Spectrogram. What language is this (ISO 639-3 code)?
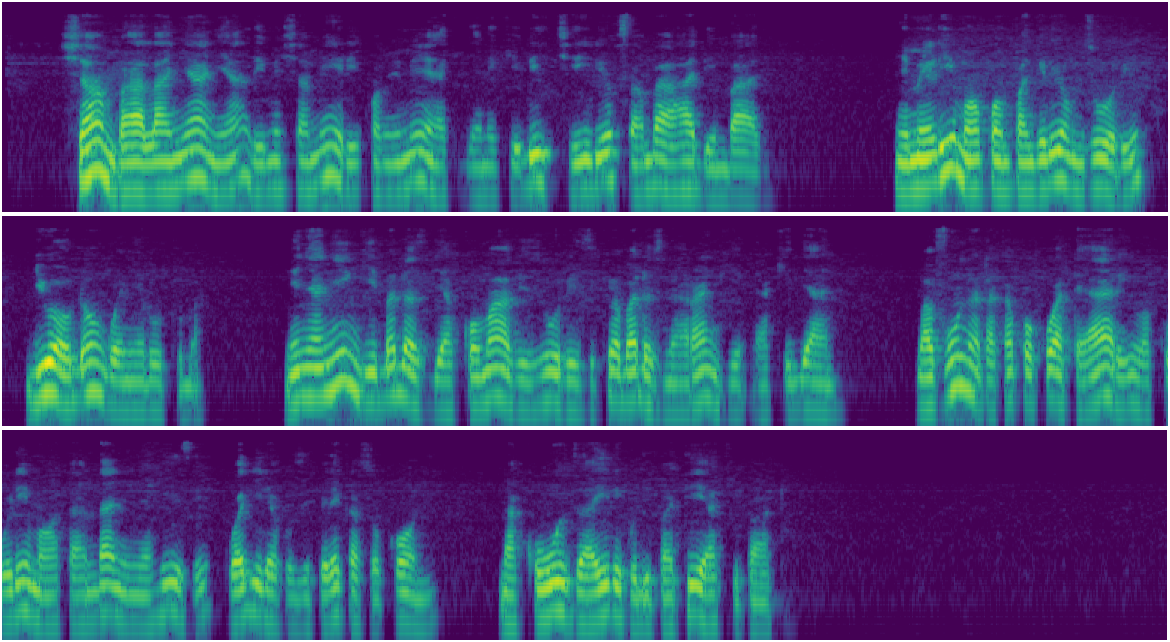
swa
